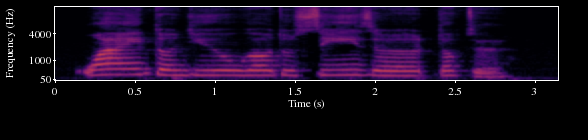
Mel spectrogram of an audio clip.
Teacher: the pitch goes up at the beginning and gradually down at the end. For example, why don't you go to see the doctor? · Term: Questions functioning as suggestion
